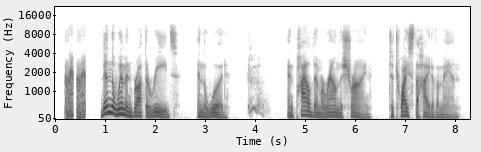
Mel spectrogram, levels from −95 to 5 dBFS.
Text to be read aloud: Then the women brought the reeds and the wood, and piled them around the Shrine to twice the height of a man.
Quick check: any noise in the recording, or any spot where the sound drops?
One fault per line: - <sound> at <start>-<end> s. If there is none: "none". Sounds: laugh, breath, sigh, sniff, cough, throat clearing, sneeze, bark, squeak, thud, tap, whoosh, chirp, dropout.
- laugh at 0.2-0.6 s
- cough at 3.8-4.3 s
